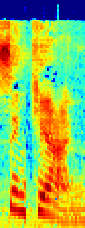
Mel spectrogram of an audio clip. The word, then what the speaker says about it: Xinjiang: so we accept it did you notice the pronunciation he says sink yang that's what the uyghurs called the region before the communist party took control and gave it a chinese name xinjiang before the uyghurs were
